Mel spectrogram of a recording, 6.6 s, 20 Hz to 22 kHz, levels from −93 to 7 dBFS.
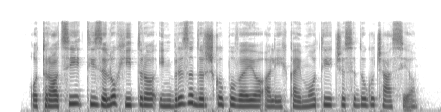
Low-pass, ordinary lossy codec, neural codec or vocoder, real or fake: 10.8 kHz; none; none; real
